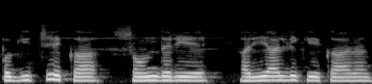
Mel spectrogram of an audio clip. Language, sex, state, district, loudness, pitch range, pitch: Hindi, male, Rajasthan, Bikaner, -14 LUFS, 175-190 Hz, 180 Hz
